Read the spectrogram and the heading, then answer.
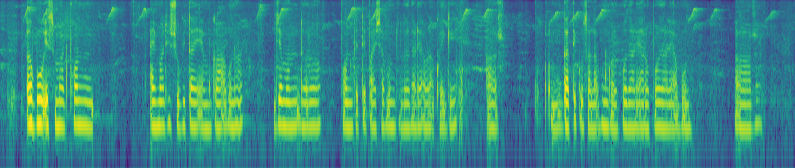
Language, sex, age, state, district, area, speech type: Santali, female, 18-30, West Bengal, Malda, rural, spontaneous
